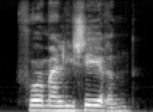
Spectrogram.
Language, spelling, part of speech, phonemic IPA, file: Dutch, formaliseren, verb, /fɔrmaːliˈzeːrə(n)/, Nl-formaliseren.ogg
- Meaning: 1. to formalize, make official 2. to give shape or form to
